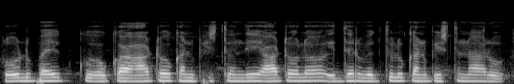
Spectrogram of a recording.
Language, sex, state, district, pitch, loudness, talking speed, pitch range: Telugu, male, Telangana, Mahabubabad, 155 Hz, -16 LUFS, 130 wpm, 150-165 Hz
